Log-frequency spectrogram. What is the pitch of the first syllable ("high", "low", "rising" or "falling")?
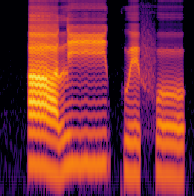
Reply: falling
